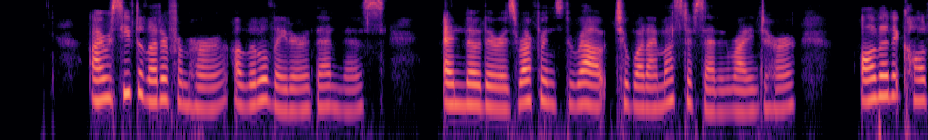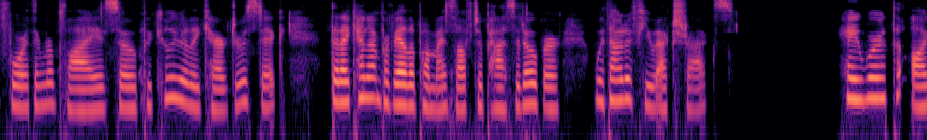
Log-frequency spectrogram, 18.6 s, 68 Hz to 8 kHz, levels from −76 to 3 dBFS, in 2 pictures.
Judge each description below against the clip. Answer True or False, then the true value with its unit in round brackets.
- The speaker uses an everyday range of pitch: True (3.9 semitones)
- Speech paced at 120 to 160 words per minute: False (175 wpm)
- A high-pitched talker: True (225 Hz)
